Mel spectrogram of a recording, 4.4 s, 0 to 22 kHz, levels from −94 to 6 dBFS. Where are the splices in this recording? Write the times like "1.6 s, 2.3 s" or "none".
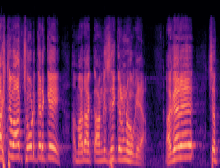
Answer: none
